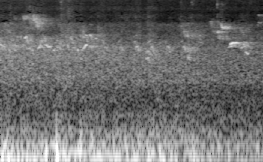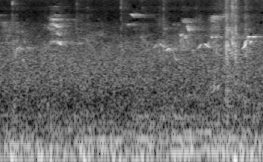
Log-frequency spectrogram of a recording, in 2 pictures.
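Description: Scattered short bird chirps and calls over a steady low outdoor rumble.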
